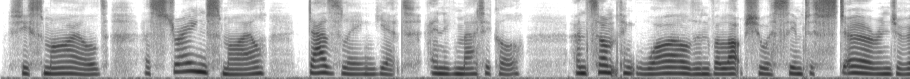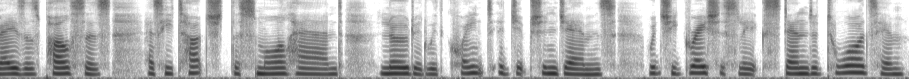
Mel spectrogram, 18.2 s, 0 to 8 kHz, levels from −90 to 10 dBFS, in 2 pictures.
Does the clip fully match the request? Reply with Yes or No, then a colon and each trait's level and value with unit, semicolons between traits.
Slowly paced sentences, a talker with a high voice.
Yes: slow, 110 wpm; high, 220 Hz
